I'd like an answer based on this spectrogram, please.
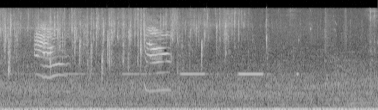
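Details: Abandoned brown tabby kitten in a park with a large pond, slightly ill with a cold, seeking affection from people; two clear, rising-then-falling meows about a second and a half apart over steady low wind and traffic rumble.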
